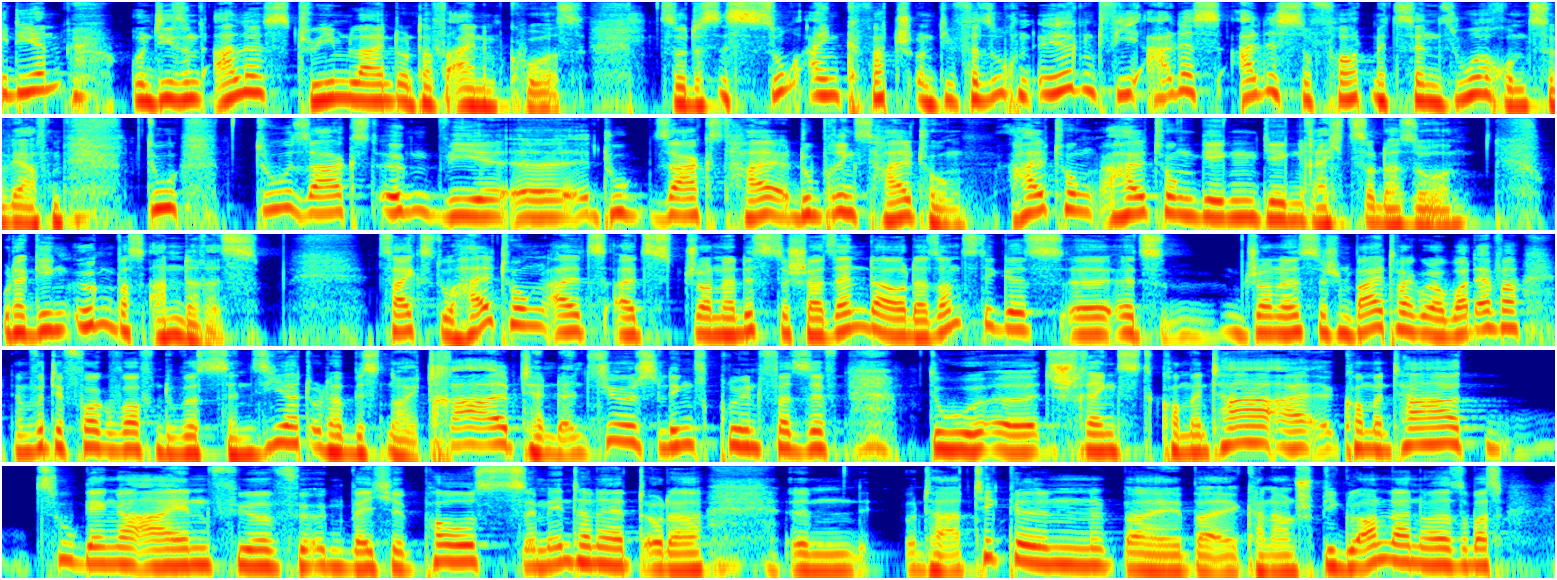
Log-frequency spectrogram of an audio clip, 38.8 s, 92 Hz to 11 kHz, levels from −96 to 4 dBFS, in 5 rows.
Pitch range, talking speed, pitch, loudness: 145-190 Hz, 155 wpm, 165 Hz, -18 LUFS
